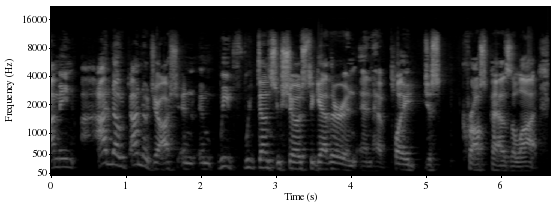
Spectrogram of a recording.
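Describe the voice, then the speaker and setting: At a moderate pace, the speaker uses an Alabama accent with very wide pitch swings. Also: man, high pitch for a man. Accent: Southern US (Alabama). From Opelika, Alabama. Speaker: country musician. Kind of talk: interview answer. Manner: casual, relaxed.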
